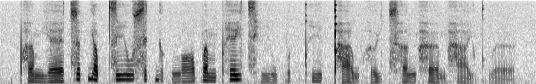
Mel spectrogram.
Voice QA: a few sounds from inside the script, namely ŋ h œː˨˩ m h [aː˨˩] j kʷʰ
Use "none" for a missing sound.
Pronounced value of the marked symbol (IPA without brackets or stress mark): aː˨˩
